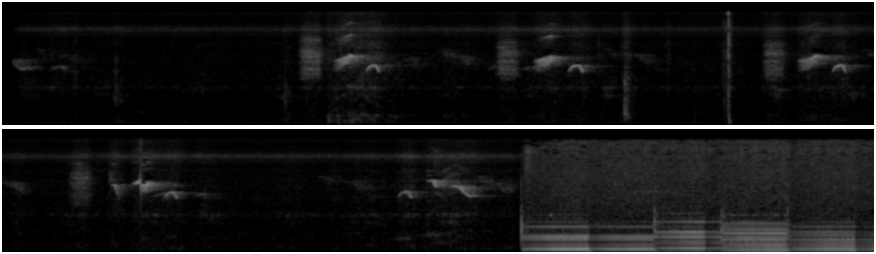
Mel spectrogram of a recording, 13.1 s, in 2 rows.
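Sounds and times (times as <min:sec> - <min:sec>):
small bird chirping: 0:02.2 - 0:05.1, 0:05.7 - 0:08.2, 0:08.9 - 0:10.5.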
